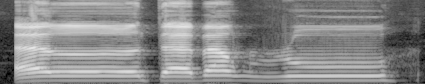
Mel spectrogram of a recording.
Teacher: ان میں نون ساکن کے بعد تا ہے تو یہاں اخفا کیجیے گا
